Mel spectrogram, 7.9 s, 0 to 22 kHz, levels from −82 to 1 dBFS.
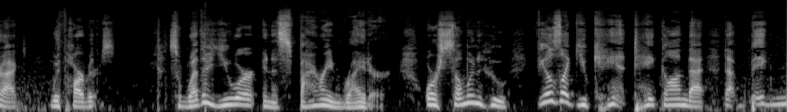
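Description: Overdone noise removal affects the whole clip. The noise reducer was set too aggressively, so any frequency band whose level sits close to its noise estimate is pulled down hard or muted entirely. That removes the background but also strips the softer components of the speech. The result is a near-silent floor dotted with sparkling, isolated specks, which are surviving fragments of individual bands.

From 0.89 to 0.95 s there is damaged data in a compressed stream. Bytes in the encoded stream at this point are corrupt, so the decoder cannot interpret the affected frames correctly and loses its place until it finds a valid frame header again. What reaches the ear is a brief disturbance of about 60 ms.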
